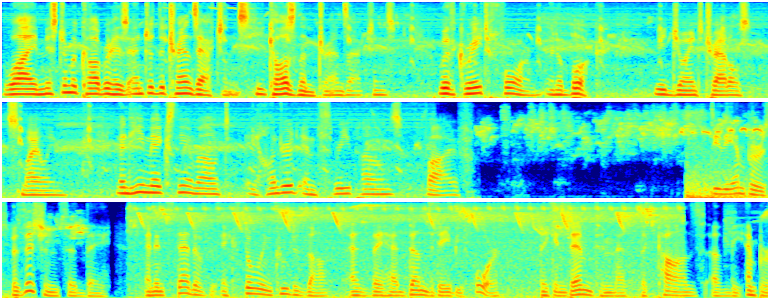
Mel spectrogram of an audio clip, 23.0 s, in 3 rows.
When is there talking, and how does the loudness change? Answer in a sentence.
The talking can be heard from 0.0 to 12.4 s, getting quieter; and from 14.8 to 22.9 s, at a steady volume.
